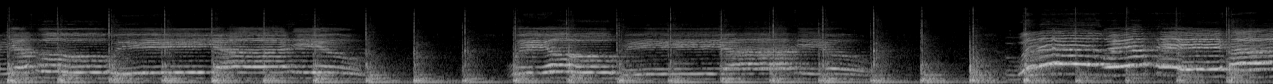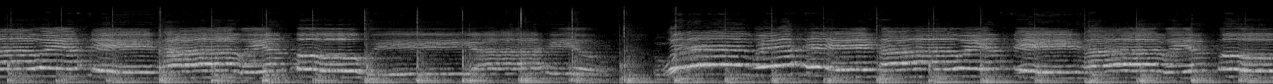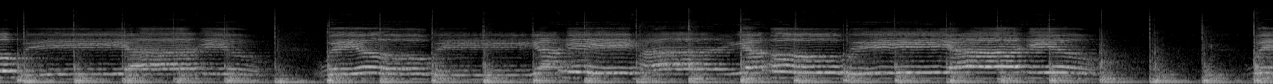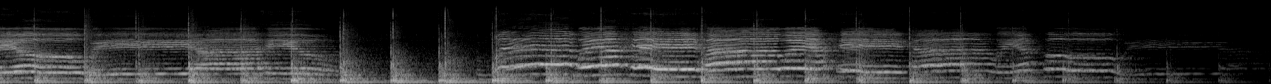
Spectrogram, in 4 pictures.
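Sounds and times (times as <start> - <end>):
women singing together: 0.0 - 3.9, 4.7 - 8.9, 9.7 - 50.7
frame drum beat: 0.0 - 50.6.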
